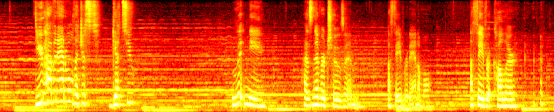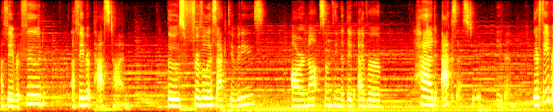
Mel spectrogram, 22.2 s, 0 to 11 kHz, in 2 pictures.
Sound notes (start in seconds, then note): 10.4 chuckling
